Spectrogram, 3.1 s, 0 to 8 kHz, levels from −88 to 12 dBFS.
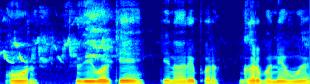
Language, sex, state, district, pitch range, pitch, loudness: Hindi, male, Uttarakhand, Tehri Garhwal, 110-125 Hz, 115 Hz, -18 LUFS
